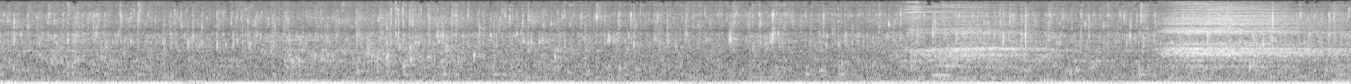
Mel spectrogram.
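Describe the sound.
Water trickling and lapping in a hot bath, a quiet continuous wash with a few brighter splashes toward the end.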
